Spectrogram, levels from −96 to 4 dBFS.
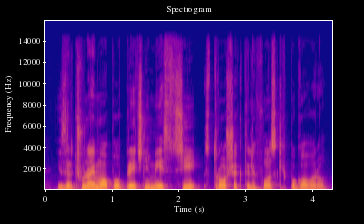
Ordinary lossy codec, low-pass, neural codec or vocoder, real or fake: none; 14.4 kHz; none; real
